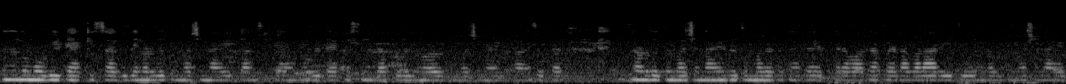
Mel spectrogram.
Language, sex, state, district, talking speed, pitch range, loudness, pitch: Kannada, male, Karnataka, Bijapur, 155 wpm, 195-200 Hz, -35 LUFS, 200 Hz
